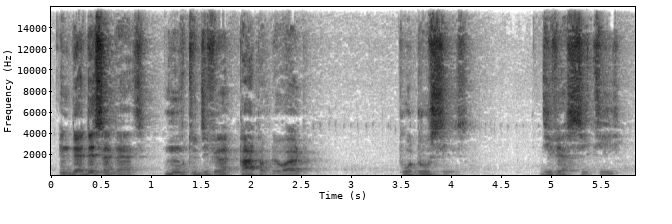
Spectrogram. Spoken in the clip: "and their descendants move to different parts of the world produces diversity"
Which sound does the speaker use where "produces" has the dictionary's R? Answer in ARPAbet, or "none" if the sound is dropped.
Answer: R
